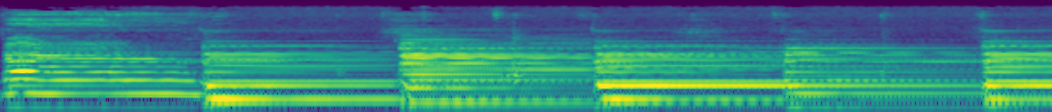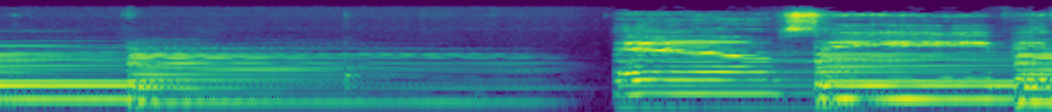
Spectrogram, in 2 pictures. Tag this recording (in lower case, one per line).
music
